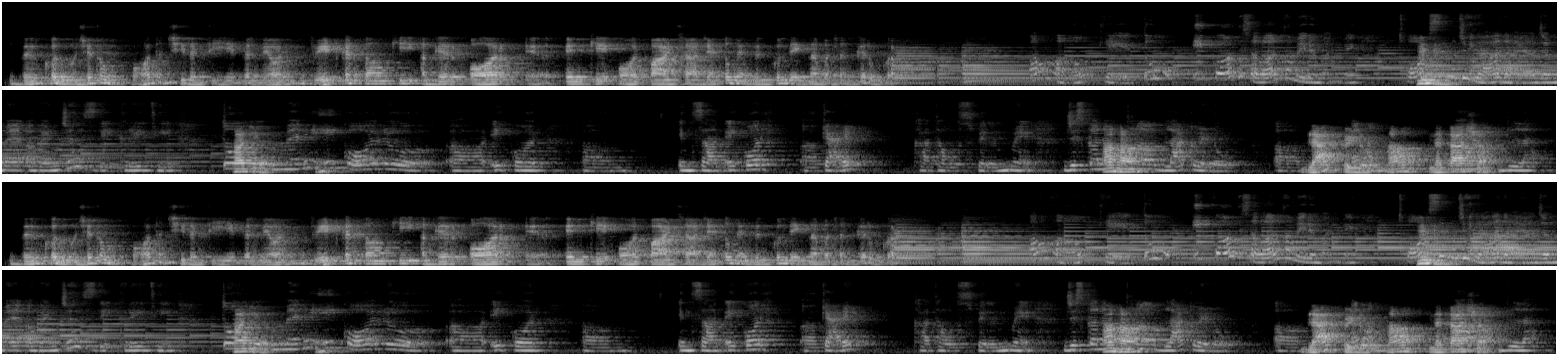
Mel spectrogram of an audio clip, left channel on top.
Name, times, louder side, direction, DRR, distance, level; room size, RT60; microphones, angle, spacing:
voice 1, 0.1-9.0 14.1-14.4 17.9-18.0 26.6-26.9 28.5-30.4, equal, 5° left, 0 dB, 1.6 m, -24 dB
sound 1, 8.8-18.4, right 4 dB, 65° right, 1.0 m, -32 dB
voice 2, 10.3-17.5 17.7-21.8 22.3-23.3 23.5-24.1 24.7-27.9 28.3-28.7 29.0-29.3 30.1-30.9, equal, 20° right, -2 dB, 0.9 m, -30 dB
13.5 x 9.2 x 3.5 m, 0.91 s
head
